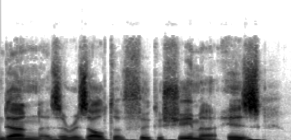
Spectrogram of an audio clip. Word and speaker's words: Fukushima: We have this catastrophe at Fukushima. Am I pronouncing this right? Fukushima? – Yes, Fukushima. Mm-hmm.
